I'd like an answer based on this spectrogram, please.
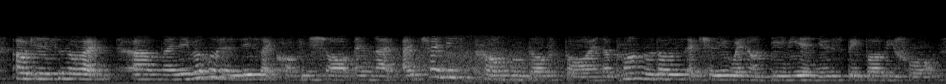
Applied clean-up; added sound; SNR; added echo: none; Car passing by; 19 dB; reverberation time 0.6 s.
